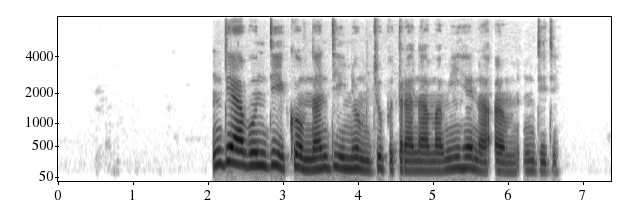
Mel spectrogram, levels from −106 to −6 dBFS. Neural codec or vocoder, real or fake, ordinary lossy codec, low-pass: none; real; none; none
